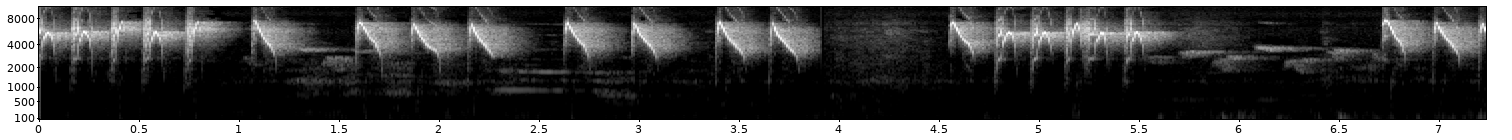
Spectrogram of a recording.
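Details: Loud, dense burst of plain-throated sunbird song, the korlap tembakan rapat style for tutoring songbirds: clusters of piercing downslurred chips follow one another almost without pause, with a few softer lower notes between.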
